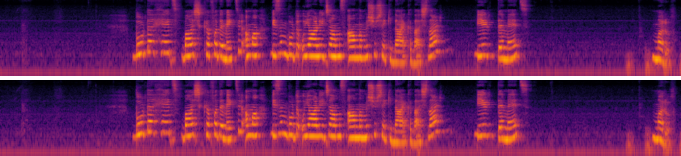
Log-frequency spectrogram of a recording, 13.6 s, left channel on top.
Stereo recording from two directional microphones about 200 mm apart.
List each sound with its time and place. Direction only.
2.4 s speech: centre (ahead or behind)
13.1 s speech: centre (ahead or behind)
